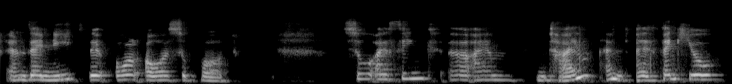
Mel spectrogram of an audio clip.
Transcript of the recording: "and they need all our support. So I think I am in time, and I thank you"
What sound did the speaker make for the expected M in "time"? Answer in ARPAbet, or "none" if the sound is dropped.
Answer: M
